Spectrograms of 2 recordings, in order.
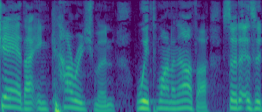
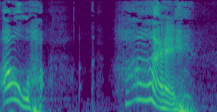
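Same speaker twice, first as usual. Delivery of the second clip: mock nervous, very high, jittery, stammering voice; 9 semitones higher, 4 dB louder than usual. Retelling a preacher greeting the assessor before the service: imitating a nervous greeting. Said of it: "It was like a nervous first date".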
